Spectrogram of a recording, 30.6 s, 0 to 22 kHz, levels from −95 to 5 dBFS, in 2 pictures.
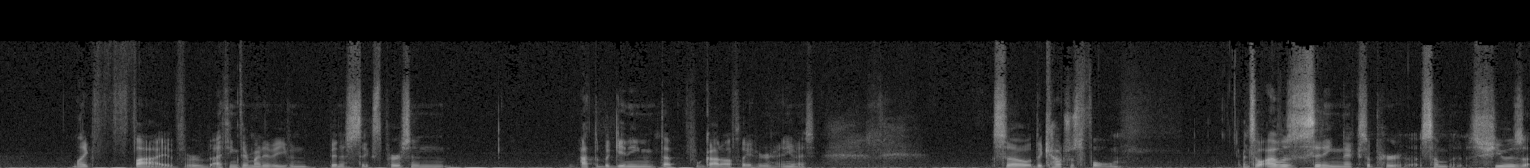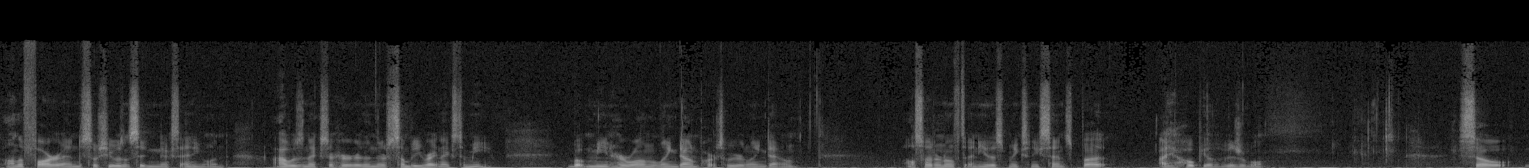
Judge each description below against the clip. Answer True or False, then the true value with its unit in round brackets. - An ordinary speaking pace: True (185 wpm)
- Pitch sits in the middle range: False (115 Hz)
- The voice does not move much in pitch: True (2.3 semitones)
